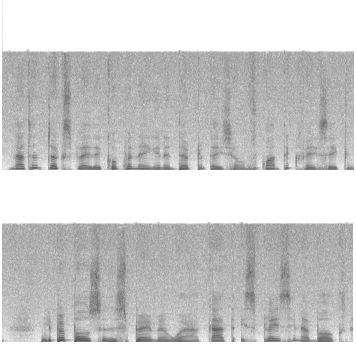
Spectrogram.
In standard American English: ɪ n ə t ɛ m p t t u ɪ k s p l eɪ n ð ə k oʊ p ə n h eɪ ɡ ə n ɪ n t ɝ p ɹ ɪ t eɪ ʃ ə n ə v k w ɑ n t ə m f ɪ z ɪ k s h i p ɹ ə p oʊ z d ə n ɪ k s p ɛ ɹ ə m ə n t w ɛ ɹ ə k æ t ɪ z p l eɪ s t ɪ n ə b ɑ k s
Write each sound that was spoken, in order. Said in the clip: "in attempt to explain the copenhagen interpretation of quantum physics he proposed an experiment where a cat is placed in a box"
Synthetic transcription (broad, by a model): n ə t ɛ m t t u ɪ k s p l eɪ n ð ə k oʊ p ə n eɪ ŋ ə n ɪ n t ɝ p ɹ ɪ t eɪ ʃ ə n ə f k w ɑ n t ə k f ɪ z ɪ k h i p ɹ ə p oʊ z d ə n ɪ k s p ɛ ɹ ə m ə n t w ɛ ɹ ə k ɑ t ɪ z p l eɪ s t ɪ n ə b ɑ k s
